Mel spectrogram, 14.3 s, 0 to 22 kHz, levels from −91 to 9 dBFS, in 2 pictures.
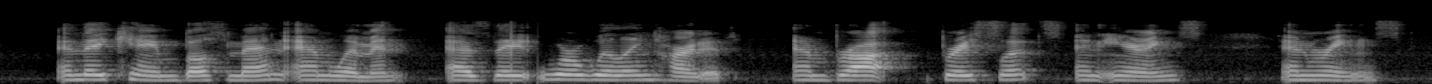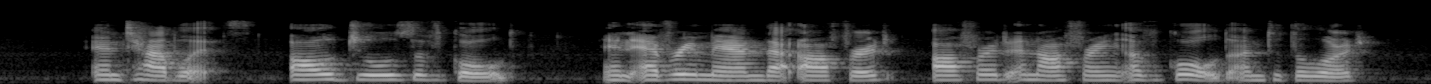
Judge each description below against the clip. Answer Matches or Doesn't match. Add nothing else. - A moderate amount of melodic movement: Doesn't match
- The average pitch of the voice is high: Matches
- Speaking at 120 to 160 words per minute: Doesn't match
